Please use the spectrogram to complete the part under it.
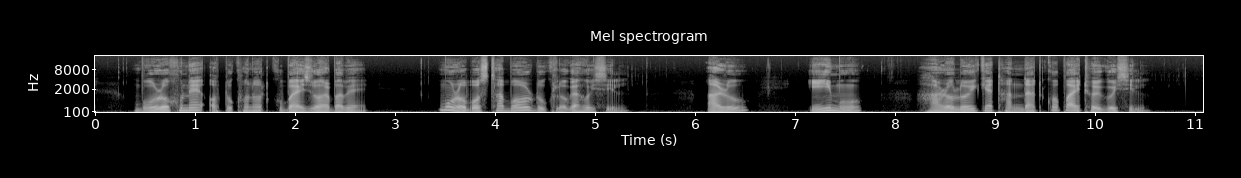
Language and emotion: Assamese, sad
